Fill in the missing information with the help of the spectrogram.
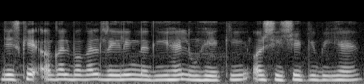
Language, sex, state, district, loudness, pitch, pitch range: Hindi, female, Uttar Pradesh, Lucknow, -13 LUFS, 215 Hz, 210-225 Hz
